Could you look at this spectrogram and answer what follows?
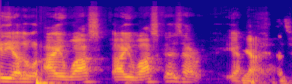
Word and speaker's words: Ayahuasca: Ayahuasca, is that?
